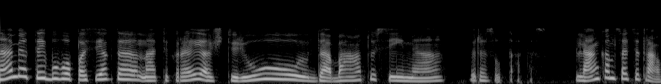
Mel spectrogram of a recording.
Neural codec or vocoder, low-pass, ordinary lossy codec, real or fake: none; 5.4 kHz; Opus, 32 kbps; real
